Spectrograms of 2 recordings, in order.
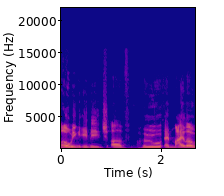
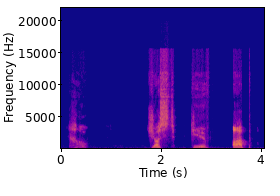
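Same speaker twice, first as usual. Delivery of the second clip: very slow, halting, hesitant, rough dragon voice; 3 semitones lower, 5 dB louder than usual. Voicing a dragon as it speaks to the players: hesitant dragon voice. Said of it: "hesitation in its voice as it speaks".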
